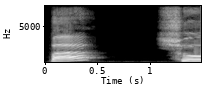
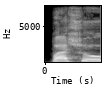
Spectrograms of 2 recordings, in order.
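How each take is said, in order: First: "पशु" split into प, then शु, very slow; drawn-out breakdown of "पशु"; syllable by syllable. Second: Said in the usual way. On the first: Shown as a demonstration. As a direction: sound out प ... शु with a long gap. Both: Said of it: "तो मिलके बन जाएगा".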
